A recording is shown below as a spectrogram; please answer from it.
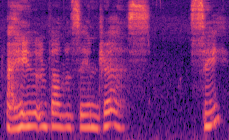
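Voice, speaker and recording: This audio roleplay features a woman as an affectionate, playful young catgirl girlfriend, coy and teasing, speaking breathily close to the listener. She uses a high voice with a steady tone at normal speed, lightly acted, with an excited, affectionate mood. The recording is low quality.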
